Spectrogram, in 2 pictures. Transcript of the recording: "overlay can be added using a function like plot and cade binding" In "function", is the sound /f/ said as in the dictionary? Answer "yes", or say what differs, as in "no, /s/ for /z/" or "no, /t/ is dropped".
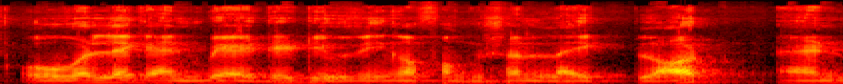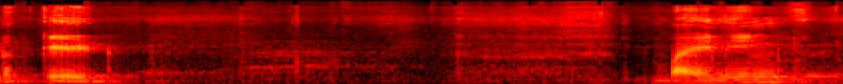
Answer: yes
